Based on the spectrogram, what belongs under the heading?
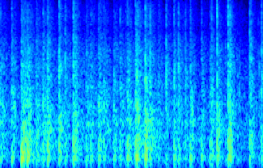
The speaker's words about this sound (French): Des Fox défilent régulièrement. Ce sont de petits diables qui crachent du feu et font péter des pétards partout dans les rues.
